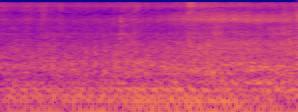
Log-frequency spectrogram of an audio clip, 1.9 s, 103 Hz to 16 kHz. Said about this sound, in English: There was a truck right now driving by, and it had like 5 people on the back.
